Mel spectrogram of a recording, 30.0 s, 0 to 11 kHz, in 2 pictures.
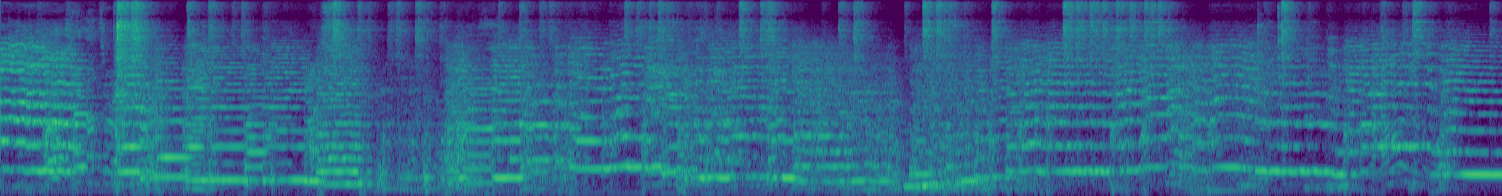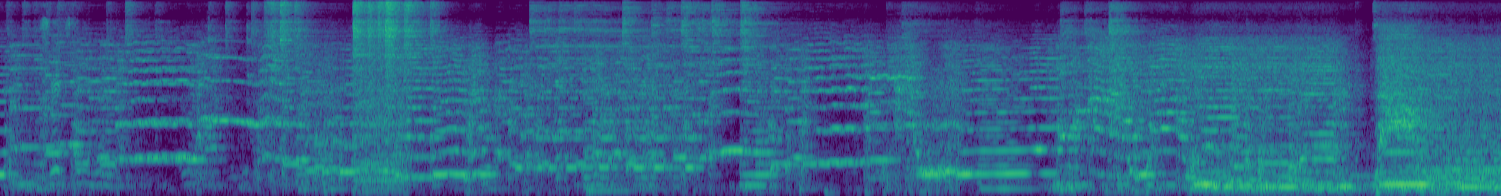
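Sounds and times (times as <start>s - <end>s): electric guitar lead line: 0.0s - 30.0s
sharp hits: 0.5s - 16.8s.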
